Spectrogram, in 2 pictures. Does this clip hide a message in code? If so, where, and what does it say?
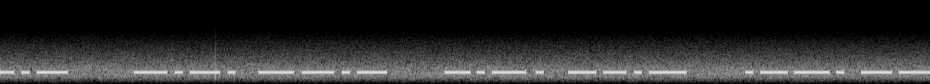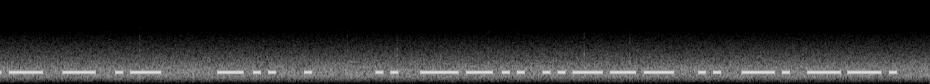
Yes: Morse code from 0.0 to 18.3 s, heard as a keyed tone, hand-sent with a bug key, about 16 wpm, 570 Hz, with radio static and a narrow filter. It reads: … CQ CQ POTA DE IZ2ING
